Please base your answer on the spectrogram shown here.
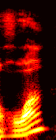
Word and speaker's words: roi: Mais dans roi, la combinaison o i forme un son unique proche de wa.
